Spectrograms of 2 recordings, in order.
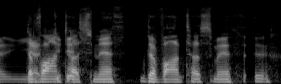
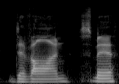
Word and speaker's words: DeVonta Smith: Devonta Smith. Devon Smith, I think is what I called him a few times.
